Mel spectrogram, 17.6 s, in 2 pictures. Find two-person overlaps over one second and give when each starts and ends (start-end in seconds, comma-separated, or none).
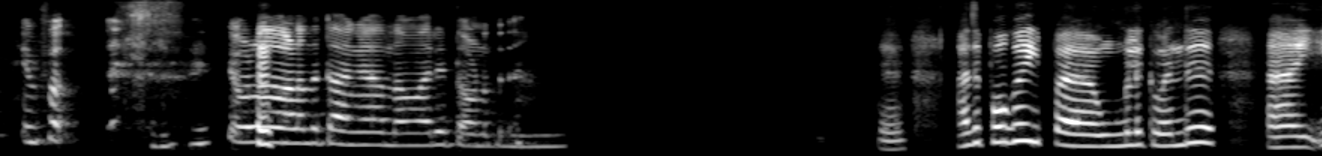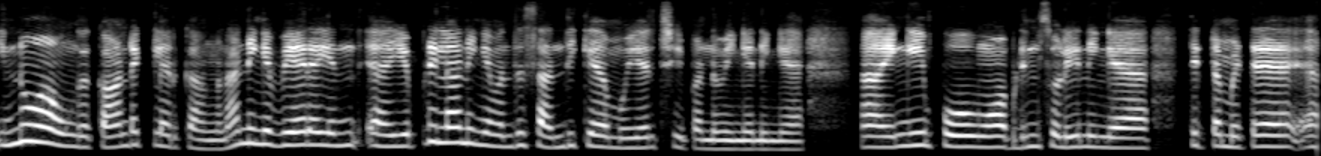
none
